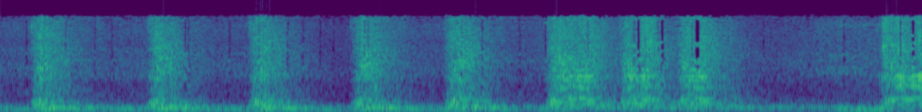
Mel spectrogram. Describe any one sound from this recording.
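A motorcycle engine revs sharply in quick bursts as the throttle is twisted.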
